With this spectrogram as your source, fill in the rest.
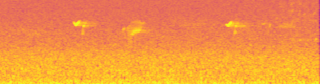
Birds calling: Dusky Flycatcher (Empidonax oberholseri)

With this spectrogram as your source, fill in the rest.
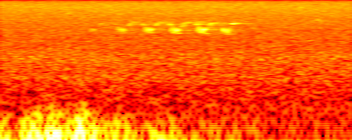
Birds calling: MacGillivray's Warbler (Geothlypis tolmiei)

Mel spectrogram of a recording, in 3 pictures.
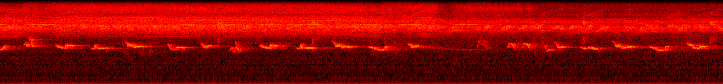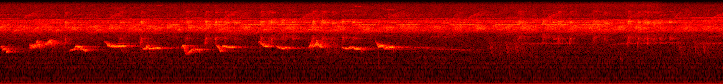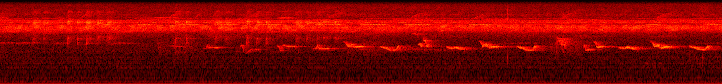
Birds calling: Hauxwell's Thrush (Turdus hauxwelli), Black-faced Antthrush (Formicarius analis), Ash-throated Gnateater (Conopophaga peruviana), Thrush-like Wren (Campylorhynchus turdinus), unidentified bird, Buff-breasted Wren (Cantorchilus leucotis)

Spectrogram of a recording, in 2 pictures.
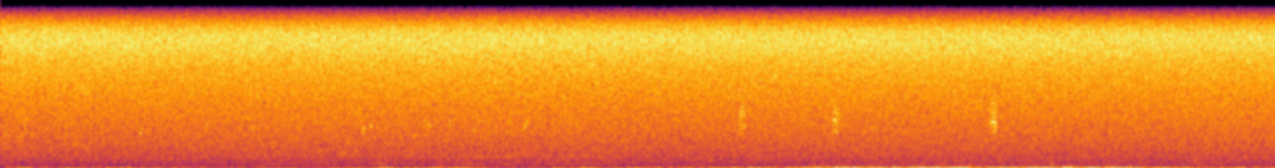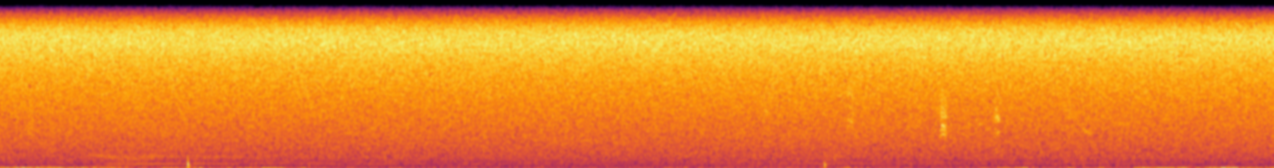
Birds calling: Hawaii Amakihi (Chlorodrepanis virens), Warbling White-eye (Zosterops japonicus)

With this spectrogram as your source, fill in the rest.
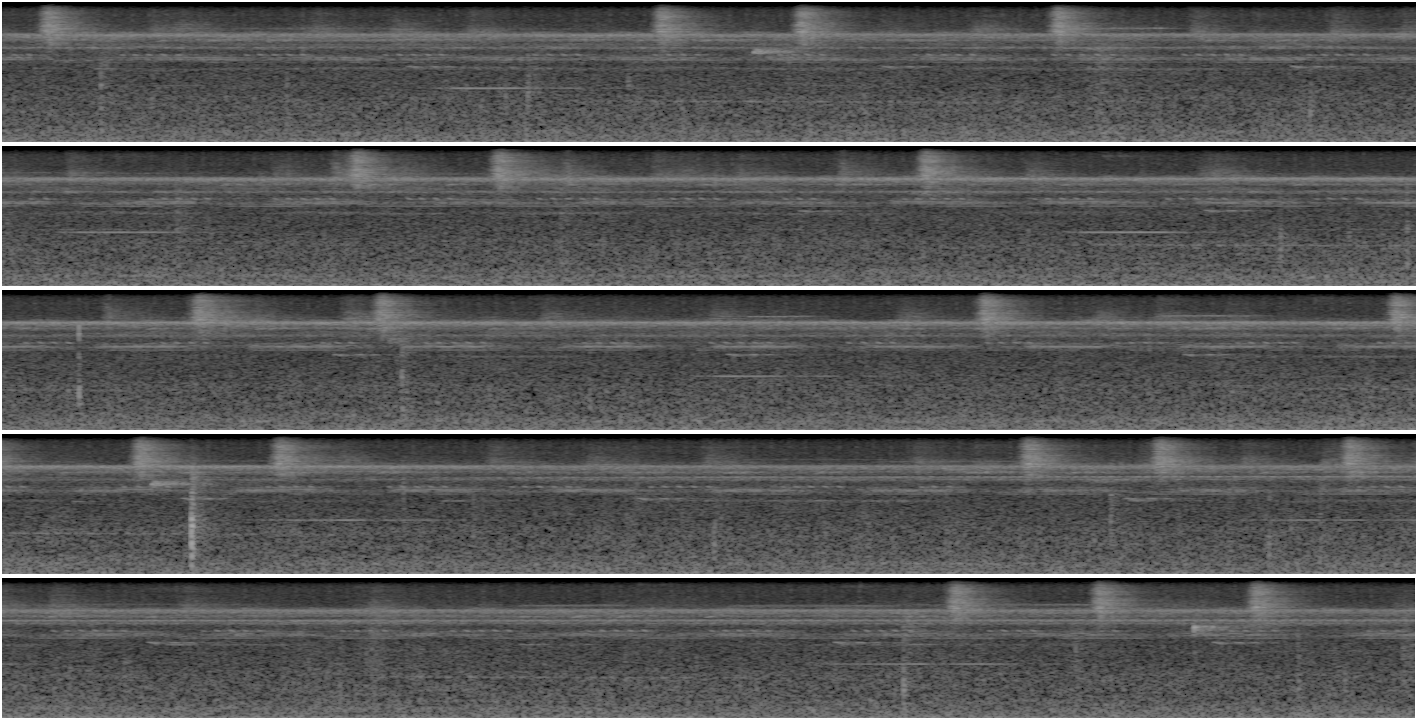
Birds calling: Amazonian Pygmy-Owl (Glaucidium hardyi), Horned Screamer (Anhima cornuta), Bartlett's Tinamou (Crypturellus bartletti)

